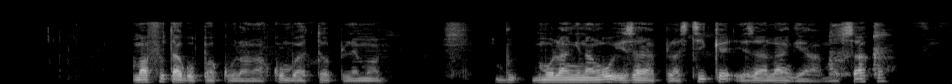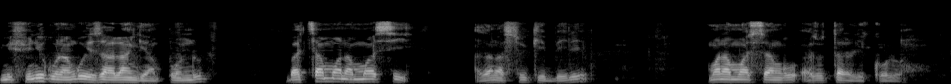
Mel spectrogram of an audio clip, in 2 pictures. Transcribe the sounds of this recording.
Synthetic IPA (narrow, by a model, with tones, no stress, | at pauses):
ma˨fu˦ta˨a˨ko˨pa˨ko˨la˨na˨ko˦mbo˦ja˨tɔ˦plɛ˦mɔ˦n | mo˨la˨ŋɡi˨na˨a˨ŋɡo˦e˨za˦ja˨pla˨sti˦ke˨za˦a˨la˦ŋɡi˨ja˨mo˨sa˦ka˦ | mi˨fi˨ni˦ku˨n˨a˨ŋɡo˦e˨za˦˨la˦ŋɡi˨ja˨m˨po˨ndu˦ | ba˨ta˦mwa˦na˨mwa˦si˦ | a˨za˦na˨su˦ki˨e˨be˨le˦ | mwa˦na˨mwa˦si˦ja˨ŋɡo˦ʔa˨zo˦ta˦la˨li˨ko˨lo˨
